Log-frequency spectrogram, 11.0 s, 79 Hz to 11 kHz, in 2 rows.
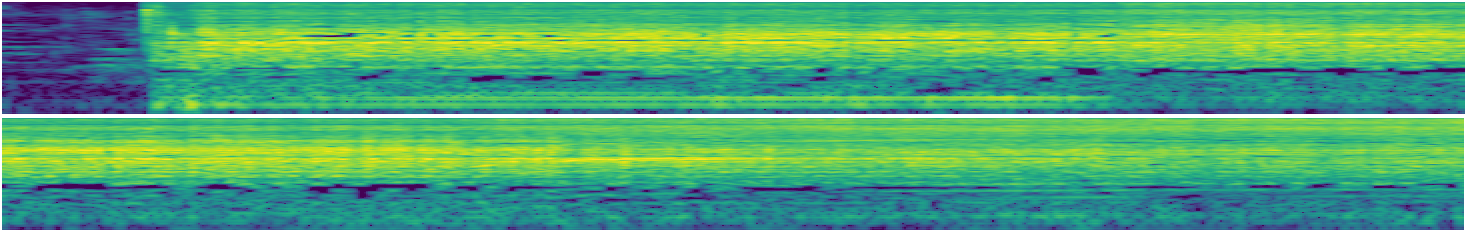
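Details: Bosch GWS 22-180 angle grinder, running before being opened, lights flicker when switched on: spins up to a hissing whine with a rattly edge persisting at full speed, from a cooling fan loose on the armature.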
